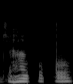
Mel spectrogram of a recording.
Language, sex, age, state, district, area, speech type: Santali, male, 45-60, Odisha, Mayurbhanj, rural, spontaneous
